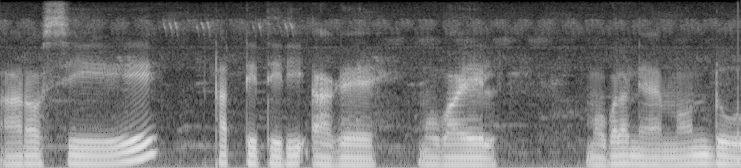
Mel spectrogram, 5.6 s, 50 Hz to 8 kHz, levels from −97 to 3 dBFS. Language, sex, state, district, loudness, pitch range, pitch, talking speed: Chakma, male, Tripura, Dhalai, -16 LUFS, 90-105 Hz, 95 Hz, 110 wpm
